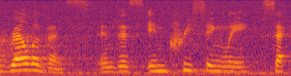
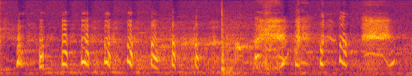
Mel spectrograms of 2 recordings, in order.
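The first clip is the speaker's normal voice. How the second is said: high, helpless laughter; big laugh; 4 dB louder than usual. Real, not acted. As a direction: burst out laughing at the memory. Laughing at her own story.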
